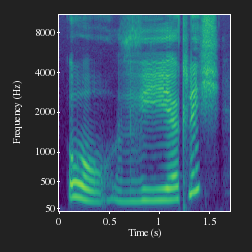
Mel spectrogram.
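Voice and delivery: slow housefly with drawn-out buzzing s sounds; curious housefly. Acted. Fly meeting Nala for the first time, slow and buzzy. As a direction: stretch the words like a dopey, curious fly.

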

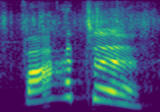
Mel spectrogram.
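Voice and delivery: high, loud squirrel call. A narrator's reading. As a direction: shout from hiding. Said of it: "rief da jemand".

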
